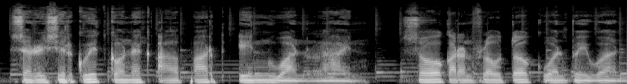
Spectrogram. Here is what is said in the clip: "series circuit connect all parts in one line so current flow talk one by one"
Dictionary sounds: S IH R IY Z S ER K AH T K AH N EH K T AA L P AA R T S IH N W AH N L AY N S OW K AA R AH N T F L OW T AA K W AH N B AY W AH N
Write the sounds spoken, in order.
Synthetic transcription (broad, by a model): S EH R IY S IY K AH T K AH N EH K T AA L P AA R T IH N W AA N L AY N S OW K AA R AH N F L OW T AA K W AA N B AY W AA N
